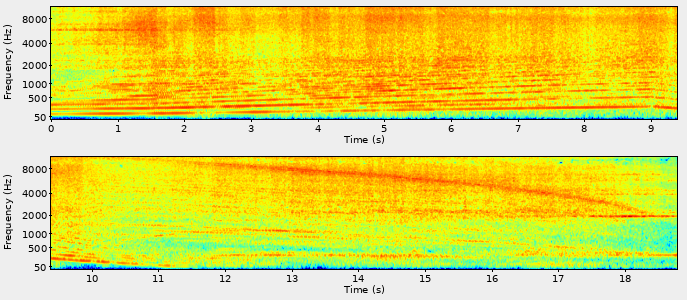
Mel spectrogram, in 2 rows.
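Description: Honda K20A3 2.0-litre four-cylinder revving at full throttle on a chassis dyno. Its note climbs steadily for about nine seconds, then the throttle closes and the revs drop quickly. The engine settles to a lower note while a high whine falls slowly in pitch as the wheels coast down on the rollers.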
